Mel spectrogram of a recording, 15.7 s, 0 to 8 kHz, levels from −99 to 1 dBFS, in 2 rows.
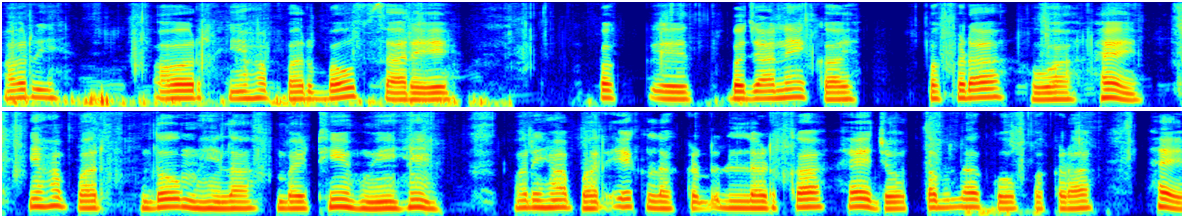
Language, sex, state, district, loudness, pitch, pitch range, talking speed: Hindi, male, Chhattisgarh, Balrampur, -20 LUFS, 160 Hz, 145-175 Hz, 120 wpm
